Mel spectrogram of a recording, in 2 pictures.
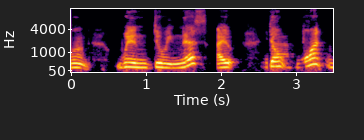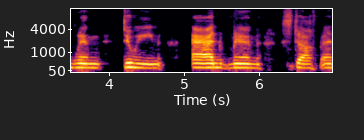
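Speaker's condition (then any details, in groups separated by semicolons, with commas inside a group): Cerebral palsy, mixed, moderate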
